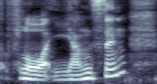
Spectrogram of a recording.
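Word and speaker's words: Floor Jansen: serame starts with j she was born in Holland so the J is pronounced as a y so it's Flor Jansen and uh the band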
